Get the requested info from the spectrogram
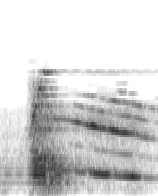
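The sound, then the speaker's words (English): Sirens wail loudly after a brief quiet start, their sustained, slowly gliding tones holding steady for the rest of the moment, with no voices present. “The sound of the sirens howled in his ears like the wail of an avenging demon as the man ran from the gaunt gray building behind the high wall.”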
